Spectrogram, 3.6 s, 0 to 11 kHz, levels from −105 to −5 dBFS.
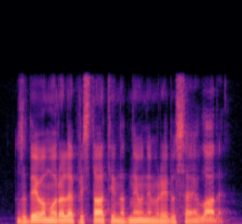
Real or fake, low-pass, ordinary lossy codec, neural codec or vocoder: real; 7.2 kHz; none; none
